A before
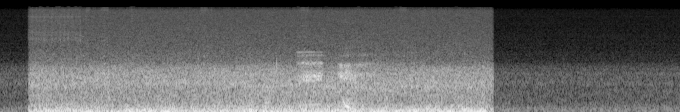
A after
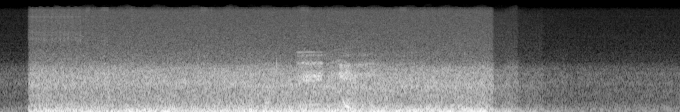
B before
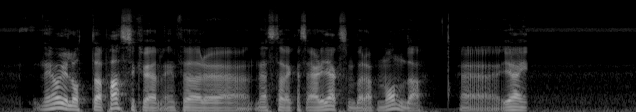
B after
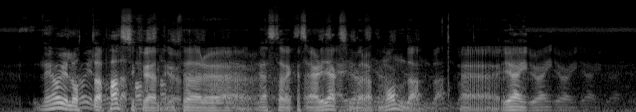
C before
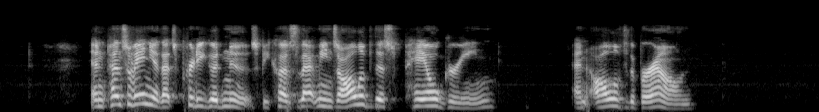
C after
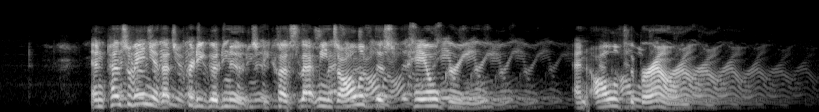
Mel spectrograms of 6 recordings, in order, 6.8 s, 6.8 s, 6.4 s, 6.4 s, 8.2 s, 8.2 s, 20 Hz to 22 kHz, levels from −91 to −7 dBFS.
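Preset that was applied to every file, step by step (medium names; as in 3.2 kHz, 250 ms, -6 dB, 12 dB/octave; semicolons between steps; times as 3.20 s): modulated delay 248 ms, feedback 43%, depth 165 cents, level -11.5 dB; trim +2.5 dB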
